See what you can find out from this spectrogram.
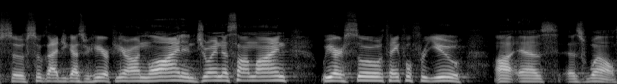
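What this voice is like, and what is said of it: Voice affected by a cold. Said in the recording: “You might tell from my voice a little bit. I've been fighting the cold”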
